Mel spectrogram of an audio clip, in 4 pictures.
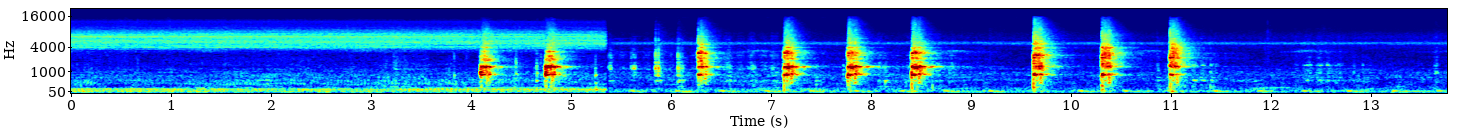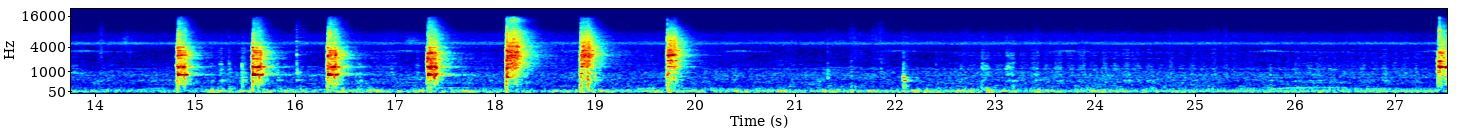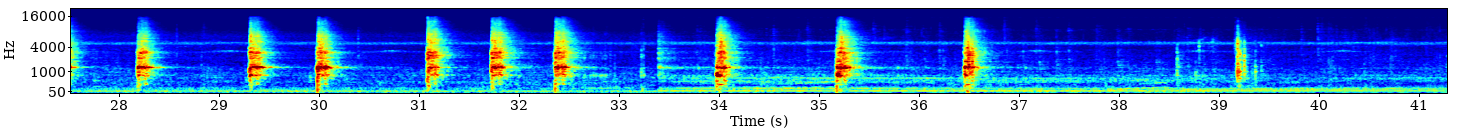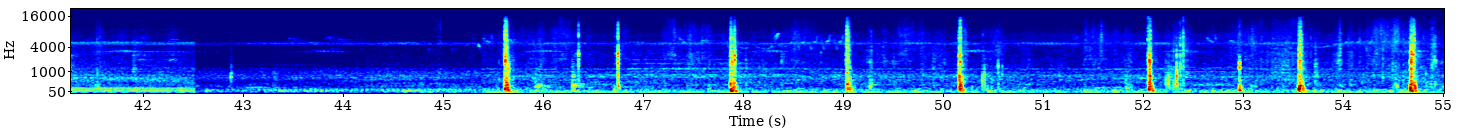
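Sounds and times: hand tool striking wood: 4.0 - 6.5, 7.1 - 8.8, 9.6 - 11.4, 14.8 - 16.7, 17.3 - 20.1, 27.4 - 28.6, 29.3 - 30.4, 31.1 - 34.5, 35.2 - 35.7, 36.4 - 37.0, 45.6 - 50.7, 51.4 - 55.0.

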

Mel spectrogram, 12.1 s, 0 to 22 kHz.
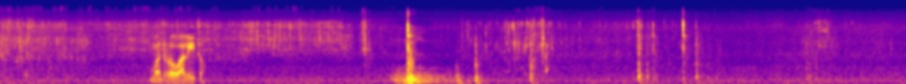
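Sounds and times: knocks and clicks of fishing tackle: 8.5 - 9.6.

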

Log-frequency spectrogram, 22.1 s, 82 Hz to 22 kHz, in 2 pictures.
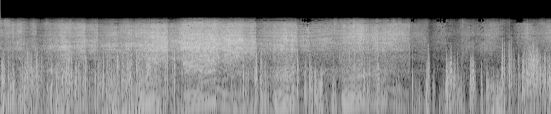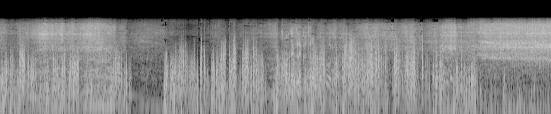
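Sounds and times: motorcycle riding past: 0.0 - 14.7, 15.6 - 22.0
wind buffeting on microphone: 0.0 - 22.0.

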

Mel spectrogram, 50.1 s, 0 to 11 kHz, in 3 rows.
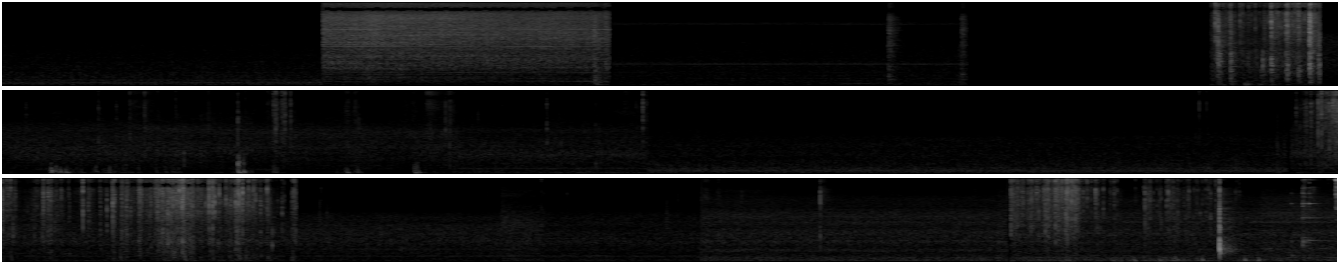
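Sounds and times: plastic bag crinkling: 15.1 - 16.5, 32.8 - 37.1, 46.0 - 48.8.

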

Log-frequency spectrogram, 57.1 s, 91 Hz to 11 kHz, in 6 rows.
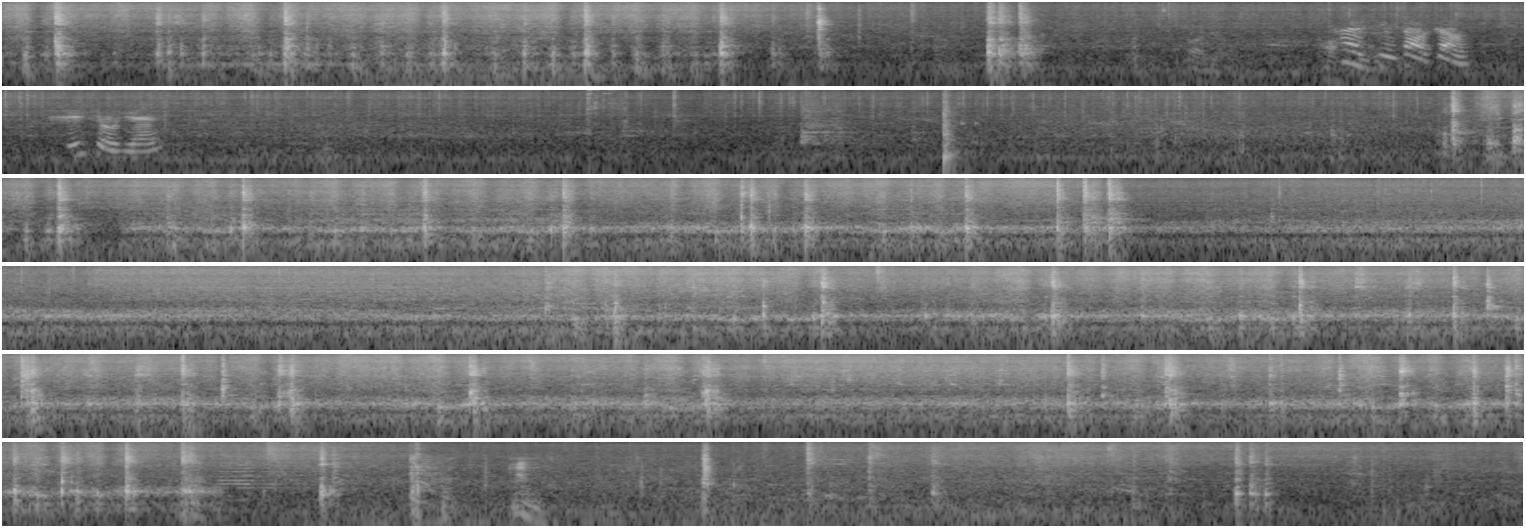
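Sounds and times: noodles sizzling in a wok: 0.0 - 50.1, 51.3 - 57.0
metal ladle scraping a wok: 0.1 - 4.9.

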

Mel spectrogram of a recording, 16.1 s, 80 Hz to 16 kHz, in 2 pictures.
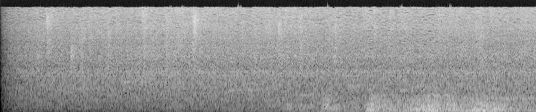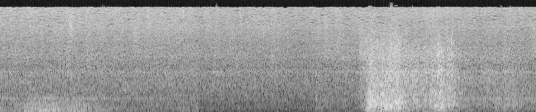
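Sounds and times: steady rain: 0.0 - 16.0
thunder rumbling: 3.5 - 11.1, 12.8 - 16.0.

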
